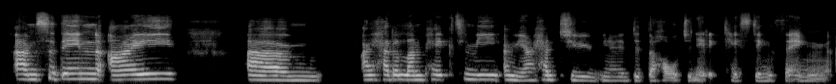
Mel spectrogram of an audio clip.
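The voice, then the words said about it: British accent. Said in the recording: “my mom is British and uh, hence the the British accent”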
